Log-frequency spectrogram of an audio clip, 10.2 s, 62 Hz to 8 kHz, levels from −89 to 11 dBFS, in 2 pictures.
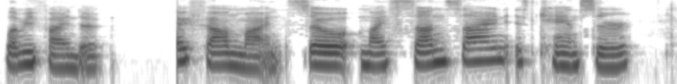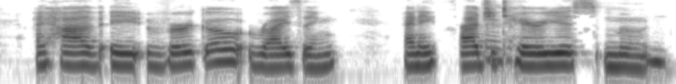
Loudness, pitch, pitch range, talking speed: -22 LUFS, 185 Hz, 180-200 Hz, 130 wpm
